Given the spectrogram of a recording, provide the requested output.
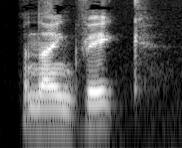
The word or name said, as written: An Fhaing Bheag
